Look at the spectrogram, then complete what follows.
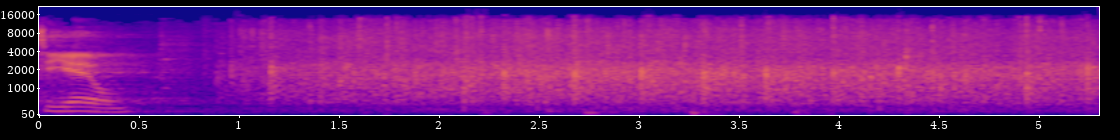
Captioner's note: audience applauding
